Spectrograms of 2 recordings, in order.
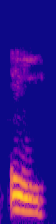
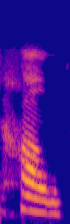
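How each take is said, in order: First: The word begins with a vowel, no H. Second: The word begins with an audible H sound. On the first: This is how locals say the name. The speaker calls it right. "you're not supposed to pronounce the H" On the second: This is how outsiders say the name. The speaker calls it wrong. "for non native speakers is is Hull"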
